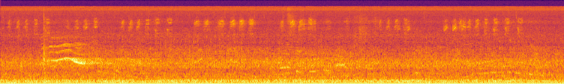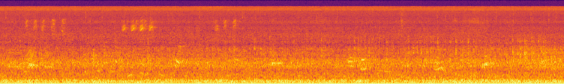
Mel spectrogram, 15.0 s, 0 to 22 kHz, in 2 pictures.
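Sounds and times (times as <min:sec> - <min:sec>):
insects chirping rapidly: 0:00.0 - 0:04.2, 0:05.0 - 0:07.0.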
